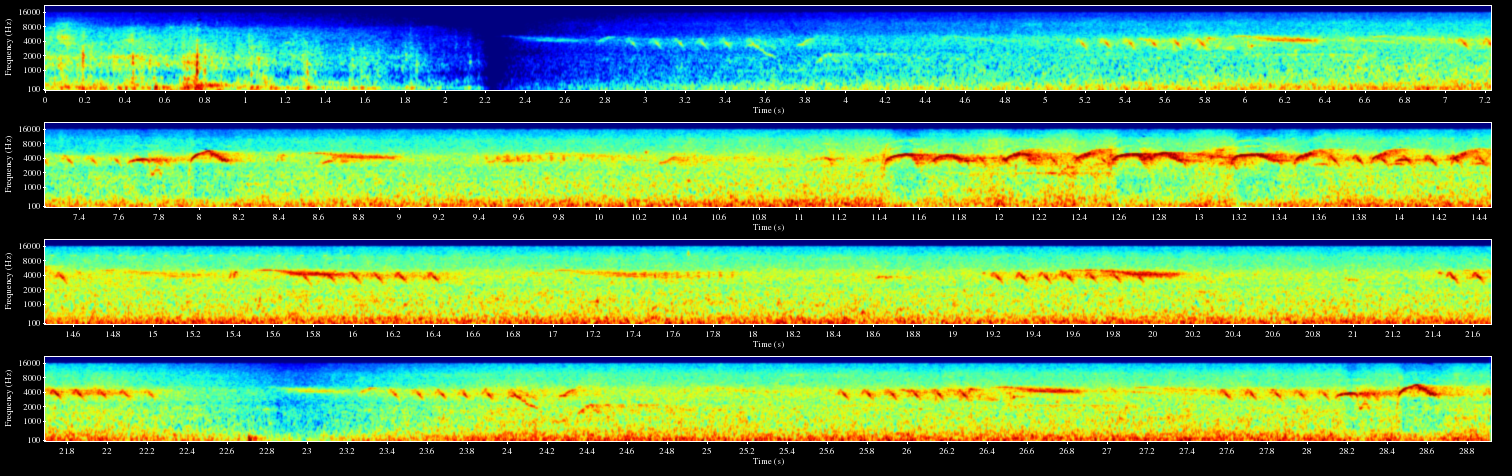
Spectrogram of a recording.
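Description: Outdoor ambience of small birds chirping and trilling in short repeated phrases over a steady background hiss. The sound drops out about two seconds in and fades back up over the next few seconds.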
